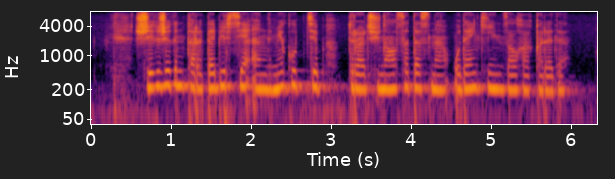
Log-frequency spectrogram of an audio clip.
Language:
Kazakh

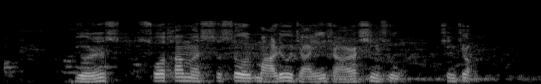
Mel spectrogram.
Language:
Chinese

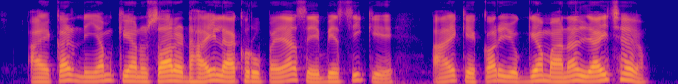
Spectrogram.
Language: Maithili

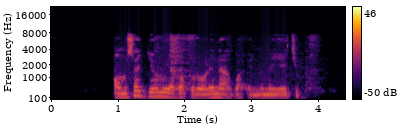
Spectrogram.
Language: Ganda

